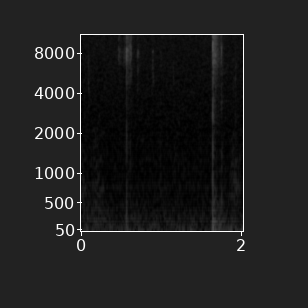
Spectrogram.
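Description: Two faint clicks from metal pushpins being handled and pressed into a foam craft egg with a magnet-tipped tool. The second click, about a second and a half in, is sharper.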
